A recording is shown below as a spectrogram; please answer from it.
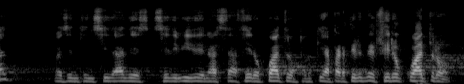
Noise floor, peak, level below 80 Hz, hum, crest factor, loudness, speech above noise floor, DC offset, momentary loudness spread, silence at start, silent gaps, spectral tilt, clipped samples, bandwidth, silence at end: -55 dBFS; -14 dBFS; -78 dBFS; none; 20 dB; -34 LUFS; 20 dB; under 0.1%; 14 LU; 0 s; none; -3 dB/octave; under 0.1%; 16 kHz; 0 s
